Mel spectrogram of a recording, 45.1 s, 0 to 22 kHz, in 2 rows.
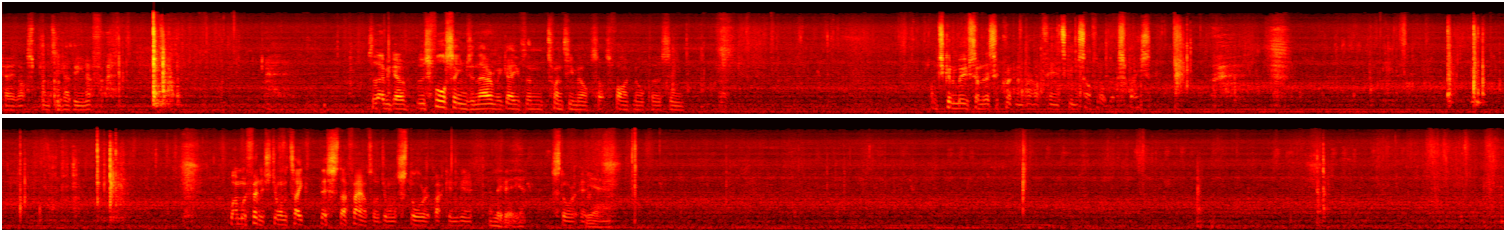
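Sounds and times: low outdoor rumble: 0:00.0 - 0:45.0
low steady background noise: 0:00.0 - 0:45.0.

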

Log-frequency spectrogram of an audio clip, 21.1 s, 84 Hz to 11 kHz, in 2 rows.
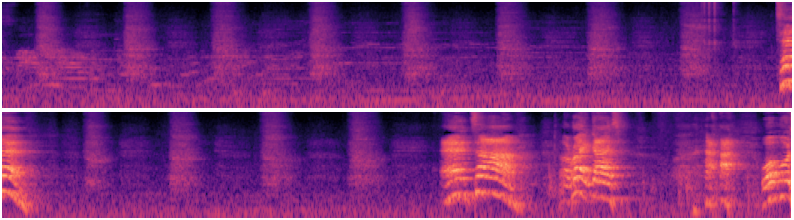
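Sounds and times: man's sharp exertion breaths: 0:00.2 - 0:16.4.

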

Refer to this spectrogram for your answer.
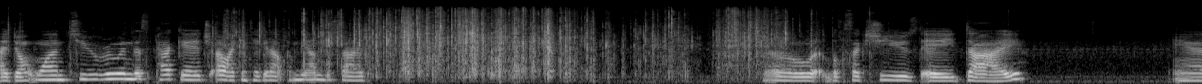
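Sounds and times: plastic bag crinkling: 0:01.8 - 0:08.9.

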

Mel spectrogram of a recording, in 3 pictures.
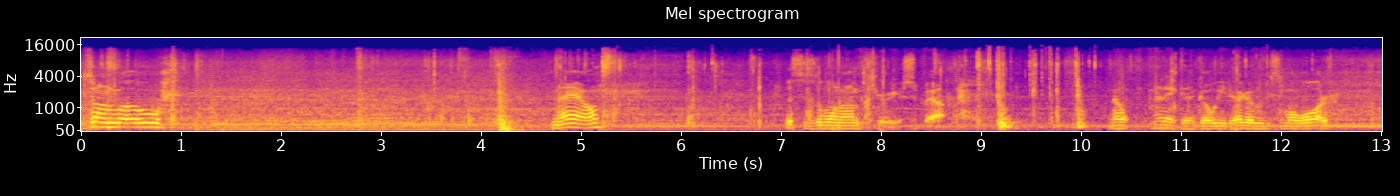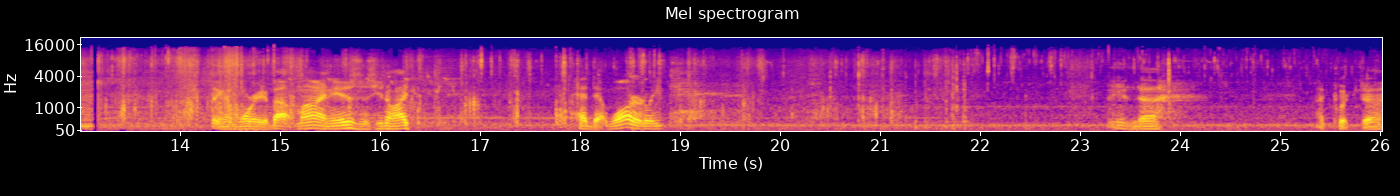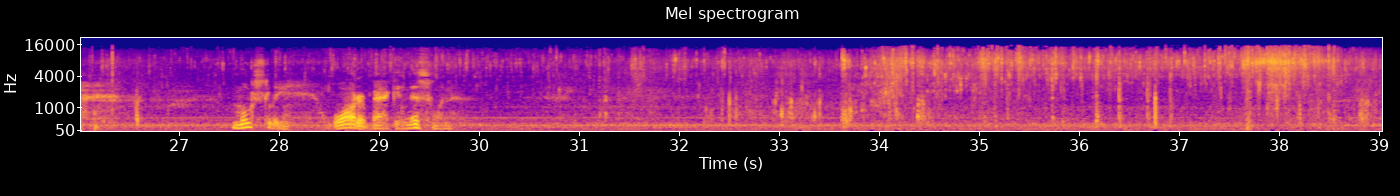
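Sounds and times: car heater blower rushing air: 0:00.0 - 0:13.3
car engine idling: 0:00.0 - 0:39.0
steady low hum: 0:00.0 - 0:39.0
footsteps crunching on ice: 0:05.1 - 0:12.1, 0:12.8 - 0:25.3, 0:29.5 - 0:39.0.

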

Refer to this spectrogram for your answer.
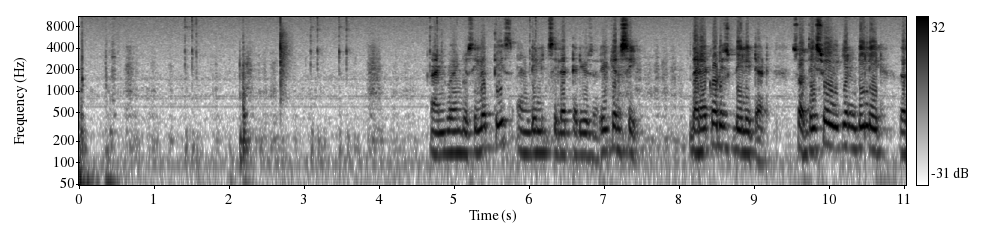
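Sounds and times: keyboard and mouse clicks: 0:01.4 - 0:01.7, 0:02.7 - 0:03.7.

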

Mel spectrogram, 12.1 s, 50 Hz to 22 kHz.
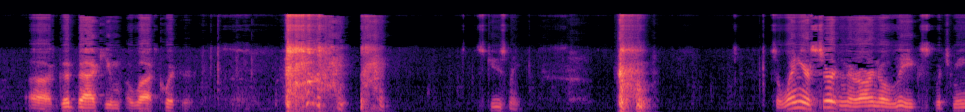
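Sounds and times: man coughing: 0:03.6 - 0:04.9, 0:07.7 - 0:08.2.

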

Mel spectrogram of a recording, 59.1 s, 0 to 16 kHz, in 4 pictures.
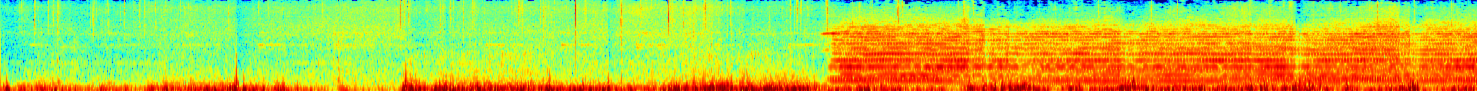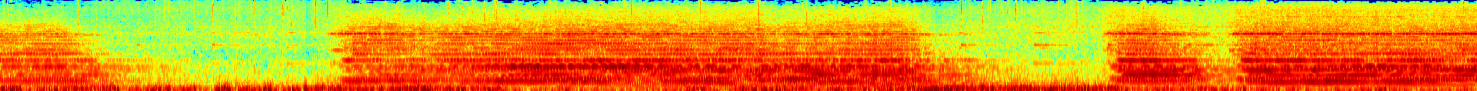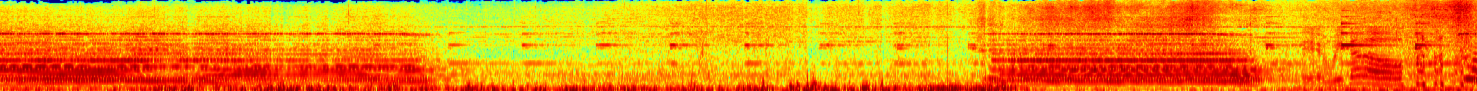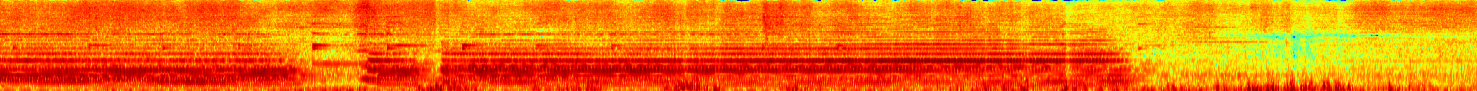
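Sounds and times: locomotive air horn blasts: 0:08.2 - 0:16.1, 0:18.2 - 0:24.5, 0:25.9 - 0:34.1, 0:39.3 - 0:42.4, 0:43.6 - 0:55.8.

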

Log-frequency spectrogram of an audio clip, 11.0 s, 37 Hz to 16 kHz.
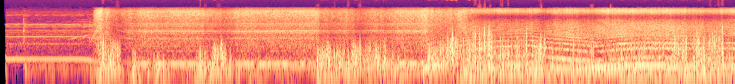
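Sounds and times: drone motors humming: 0:00.1 - 0:11.0
high whine: 0:00.1 - 0:11.0
rushing propeller wash: 0:01.4 - 0:11.0.

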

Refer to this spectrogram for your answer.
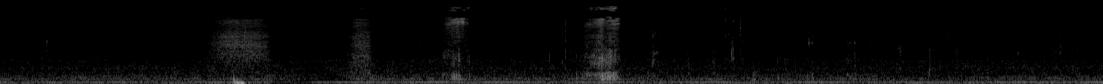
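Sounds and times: soft chewing with clicks: 0:00.1 - 0:00.8, 0:04.1 - 0:11.0.

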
